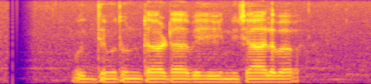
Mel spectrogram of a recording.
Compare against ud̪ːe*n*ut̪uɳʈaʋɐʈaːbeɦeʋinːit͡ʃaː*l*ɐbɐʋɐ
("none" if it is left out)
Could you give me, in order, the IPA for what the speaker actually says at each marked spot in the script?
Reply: m, l

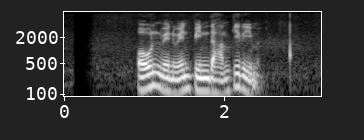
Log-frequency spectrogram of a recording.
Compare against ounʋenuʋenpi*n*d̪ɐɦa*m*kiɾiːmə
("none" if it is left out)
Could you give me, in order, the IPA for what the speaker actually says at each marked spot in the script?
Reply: n, m

